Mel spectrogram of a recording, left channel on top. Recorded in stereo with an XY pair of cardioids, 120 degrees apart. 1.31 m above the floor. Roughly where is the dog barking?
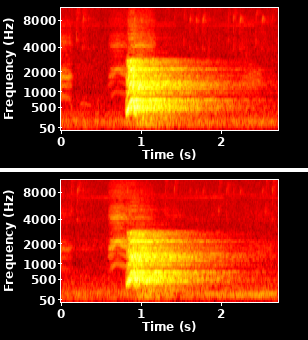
Ahead left.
